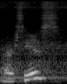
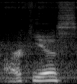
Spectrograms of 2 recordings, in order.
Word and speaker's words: Arceus: absolute distaste for the matchup of beerus and Arceus or Arceus however you say it I know that's what the official English pronunciation is but it just sounds horrible and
